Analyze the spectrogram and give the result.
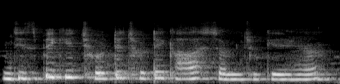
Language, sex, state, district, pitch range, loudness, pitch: Hindi, female, Jharkhand, Garhwa, 240-280 Hz, -15 LUFS, 265 Hz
